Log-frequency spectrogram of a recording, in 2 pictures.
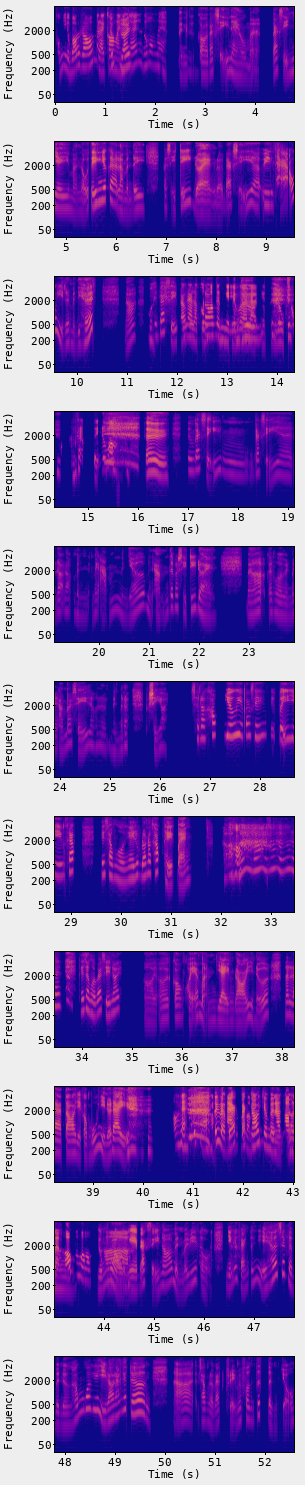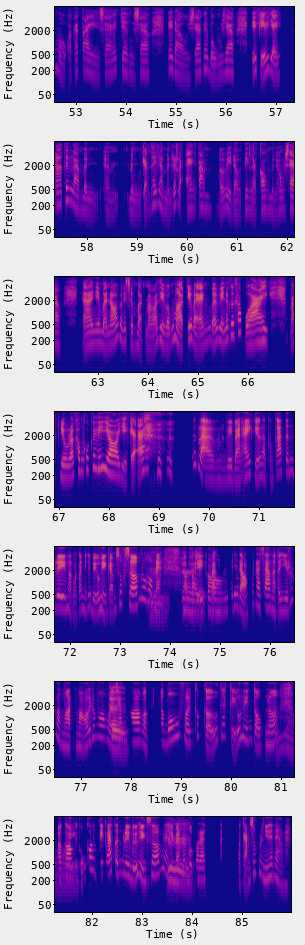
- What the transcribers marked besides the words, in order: unintelligible speech; laugh; unintelligible speech; laughing while speaking: "hông?"; sniff; tapping; unintelligible speech; chuckle; "Trời" said as "Ời"; laugh; laughing while speaking: "là"; unintelligible speech; other background noise; laugh; unintelligible speech
- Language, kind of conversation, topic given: Vietnamese, podcast, Lần đầu làm cha hoặc mẹ, bạn đã cảm thấy thế nào?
